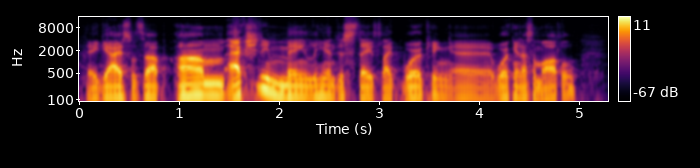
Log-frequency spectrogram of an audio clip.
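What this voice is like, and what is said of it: Speaks with an appealing foreign accent. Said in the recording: “your sexy accent”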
